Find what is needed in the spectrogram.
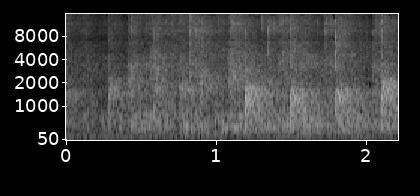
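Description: Hands clapping in a steady rhythm, about three claps a second, starting suddenly and ringing briefly in a large hall after each clap.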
